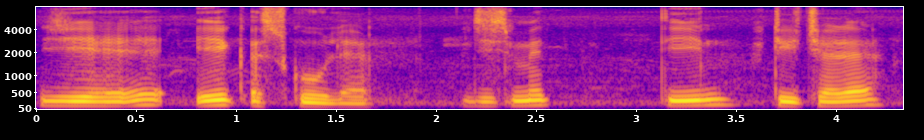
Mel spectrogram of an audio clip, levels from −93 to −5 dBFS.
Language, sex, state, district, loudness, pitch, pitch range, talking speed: Hindi, male, Uttar Pradesh, Saharanpur, -15 LUFS, 135 Hz, 125-155 Hz, 110 wpm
